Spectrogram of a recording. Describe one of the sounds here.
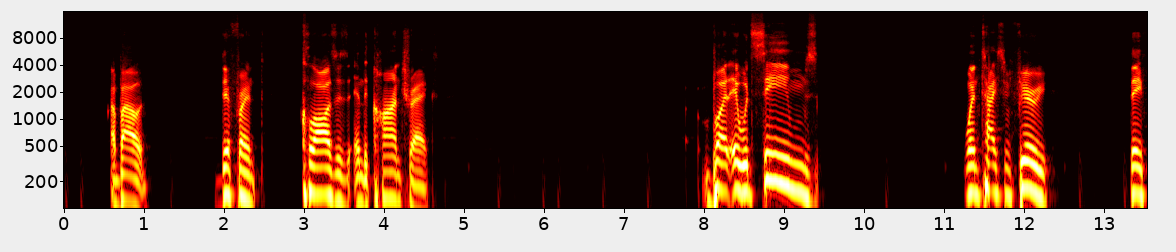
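A man talks close into a microphone, in short bursts with pauses.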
